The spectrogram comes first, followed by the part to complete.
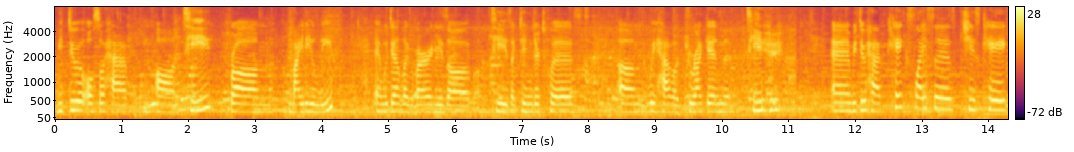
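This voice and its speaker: With clear music in the background, a woman speaks at a very slow pace, with long, frequent pauses and ordinary pitch variation. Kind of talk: interview answer. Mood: friendly, enthusiastic. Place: cafe.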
